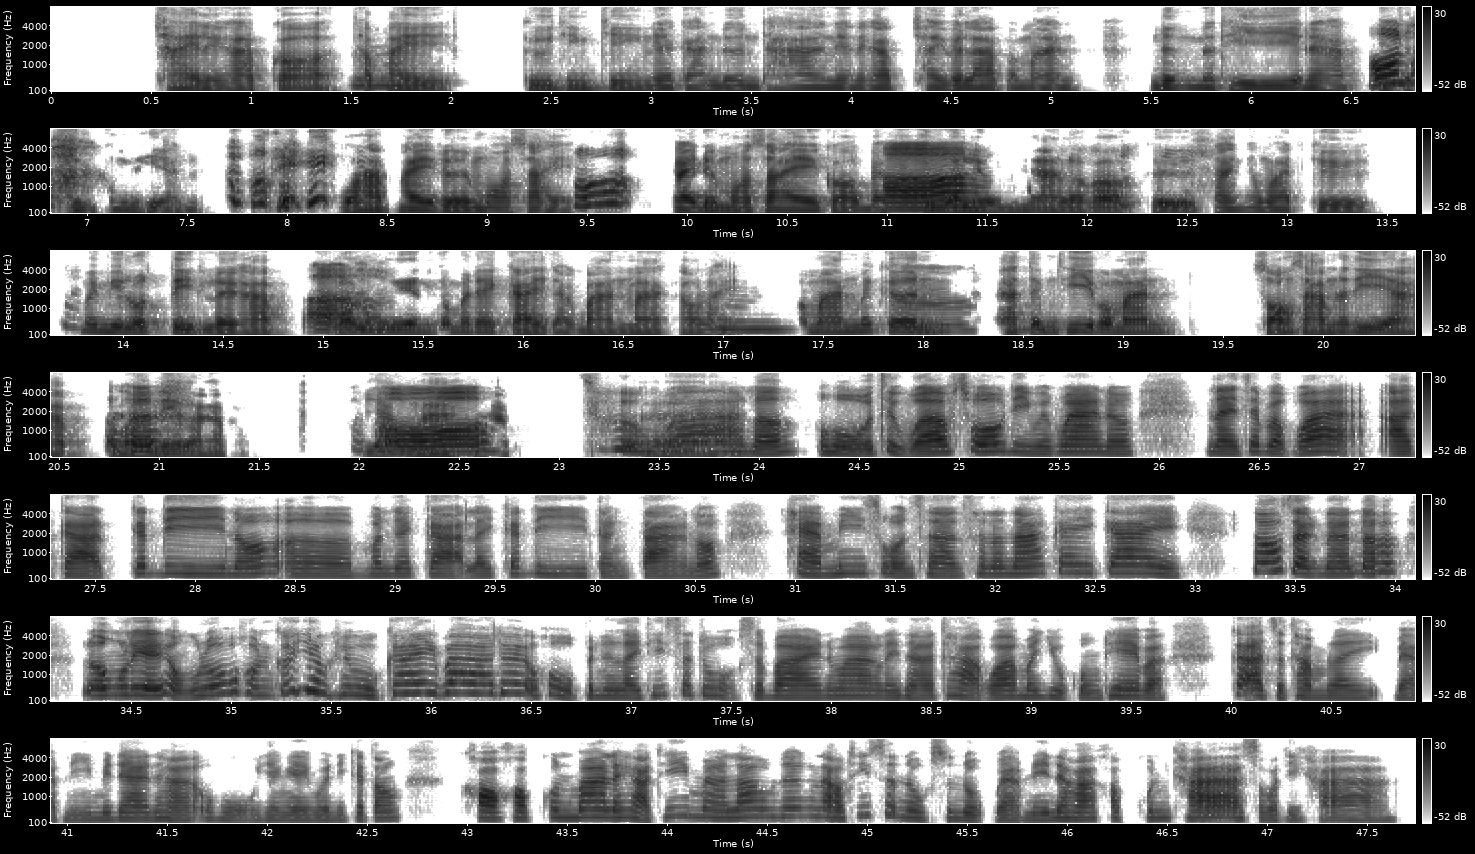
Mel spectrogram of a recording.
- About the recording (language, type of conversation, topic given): Thai, podcast, คุณเริ่มต้นเช้าวันใหม่ของคุณอย่างไร?
- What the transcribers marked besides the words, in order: laughing while speaking: "ถึงโรงเรียน"; giggle; chuckle; unintelligible speech; tapping; laughing while speaking: "ใกล้บ้านด้วย"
